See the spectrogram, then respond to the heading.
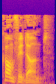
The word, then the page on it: confidante: anglais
